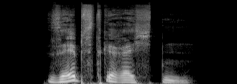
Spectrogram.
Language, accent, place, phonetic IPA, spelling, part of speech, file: German, Germany, Berlin, [ˈzɛlpstɡəˌʁɛçtn̩], selbstgerechten, adjective, De-selbstgerechten.ogg
- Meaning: inflection of selbstgerecht: 1. strong genitive masculine/neuter singular 2. weak/mixed genitive/dative all-gender singular 3. strong/weak/mixed accusative masculine singular 4. strong dative plural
